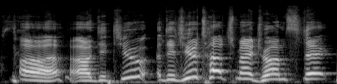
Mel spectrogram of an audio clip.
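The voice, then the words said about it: Poor John C. Reilly impression. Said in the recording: “Isn't John C. Reilly kind of talk like that? ... You sound like the Cookie Monster. ... Kermit the Frog. ... you're usually really good with impressions. Not this one. ... You try to do a John C. Reilly accent. ... There's a difference between attempting and completely destroying it.”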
